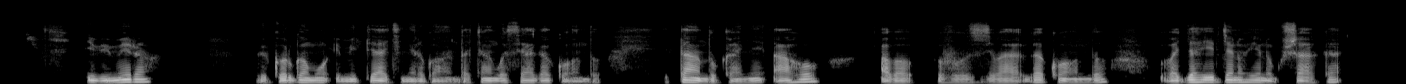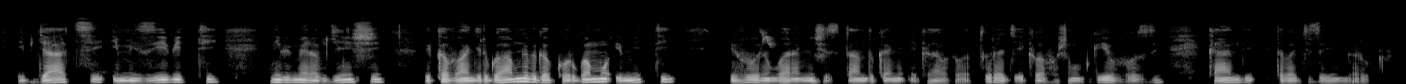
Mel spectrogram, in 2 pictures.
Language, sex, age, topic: Kinyarwanda, male, 18-24, health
